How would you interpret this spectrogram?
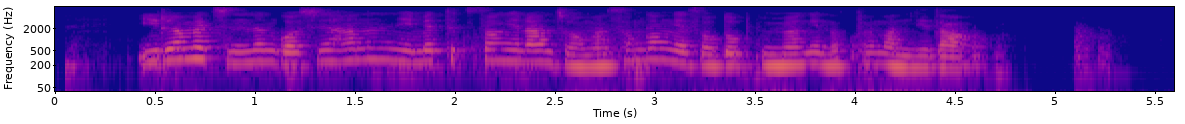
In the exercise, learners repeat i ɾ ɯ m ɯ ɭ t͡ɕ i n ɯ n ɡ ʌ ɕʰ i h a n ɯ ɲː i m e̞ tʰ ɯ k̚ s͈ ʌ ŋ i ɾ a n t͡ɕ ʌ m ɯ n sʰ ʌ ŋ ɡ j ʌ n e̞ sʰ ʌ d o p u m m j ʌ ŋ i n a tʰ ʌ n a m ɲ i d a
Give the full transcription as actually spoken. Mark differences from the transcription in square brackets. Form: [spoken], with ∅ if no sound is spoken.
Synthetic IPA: i ɾ ɯ m ɯ ɭ t͡ɕ i [nː] ɯ n ɡ ʌ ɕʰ i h a n ɯ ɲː i m e̞ tʰ ɯ k̚ s͈ ʌ ŋ i ɾ a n t͡ɕ ʌ m ɯ n sʰ ʌ ŋ ɡ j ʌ [ŋ] e̞ sʰ ʌ d o p u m m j ʌ ŋ i n a tʰ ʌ n a m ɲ i d a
